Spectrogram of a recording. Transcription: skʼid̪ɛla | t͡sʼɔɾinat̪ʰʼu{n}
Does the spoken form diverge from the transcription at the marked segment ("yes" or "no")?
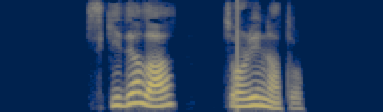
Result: yes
